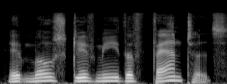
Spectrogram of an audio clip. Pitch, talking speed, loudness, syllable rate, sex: 150 Hz, 185 wpm, -17 LUFS, 3.3 syllables/s, male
